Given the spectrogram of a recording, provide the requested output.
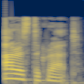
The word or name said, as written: aristocrat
